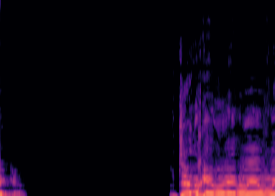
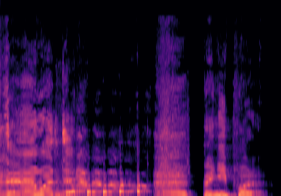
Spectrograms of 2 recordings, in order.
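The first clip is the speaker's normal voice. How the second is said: giggling through the words; can barely read for laughing; 11 semitones higher, much slower than usual. Real, not acted. Laughing mid-reading.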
